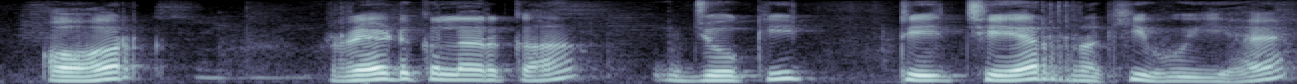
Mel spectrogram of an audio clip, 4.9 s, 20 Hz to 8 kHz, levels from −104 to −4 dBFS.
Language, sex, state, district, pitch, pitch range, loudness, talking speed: Hindi, male, Chhattisgarh, Bilaspur, 185 Hz, 165-220 Hz, -24 LUFS, 110 wpm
